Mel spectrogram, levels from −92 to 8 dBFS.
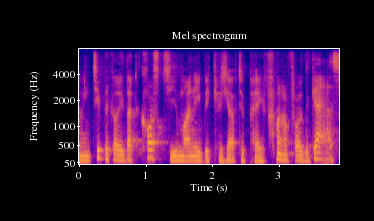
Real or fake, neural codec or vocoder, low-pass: fake; codec, 44.1 kHz, 2.6 kbps, DAC; 7.2 kHz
